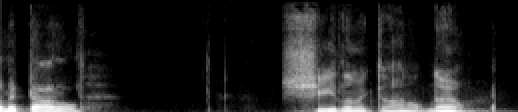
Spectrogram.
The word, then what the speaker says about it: Shelagh: You ever heard of Sheila McDonald? Sheila McDonald. No. And that's spelled a very Scottish way, Shelagh.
